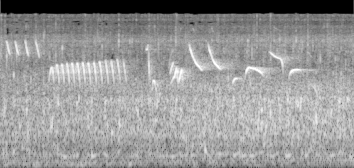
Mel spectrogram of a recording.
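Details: Black-throated Canary singing under water therapy: a short chattering burst, then a fast even trill of about half a second, then looping whistled slurs, with a trickling stream behind.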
